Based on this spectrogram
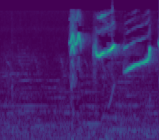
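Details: Cinereous tit singing, recording used as a lure. Loud high whistled notes, a sharp upslurred phrase then two rising whistles, in quick succession after brief quiet.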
